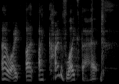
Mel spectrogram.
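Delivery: slow, drawn-out, put-on British accent. Retelling what a high school director would say: imitating a british director. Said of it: "a British guy".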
